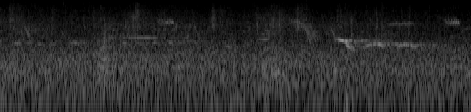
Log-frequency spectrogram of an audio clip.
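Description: Quiet outdoor ambience with a few faint, short bird chirps and one slightly louder call near the end, over a steady low hiss.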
